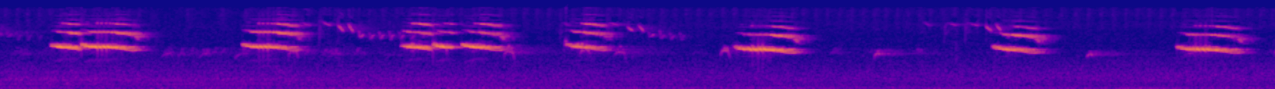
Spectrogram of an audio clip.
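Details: Tapir giving shrill, slightly descending whistled squeals, each about half a second long with a bright ringing overtone. They repeat roughly every one and a half to two seconds, sometimes as quick doubles, over a faint steady background hiss.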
